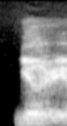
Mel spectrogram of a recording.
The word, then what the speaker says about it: Guillory: what is he i don't know how to pronounce it hillary okay thank you man uh and is the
